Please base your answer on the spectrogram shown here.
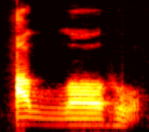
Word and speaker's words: الله: Usahakan ketika melafalkan Allah, A diucapkan dengan jelas A, jadi jangan O ya. Jadi bukan Allah tapi A, Allahu ya. Jadi hamzah fathah A, bukan hamzah fathah O ya.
